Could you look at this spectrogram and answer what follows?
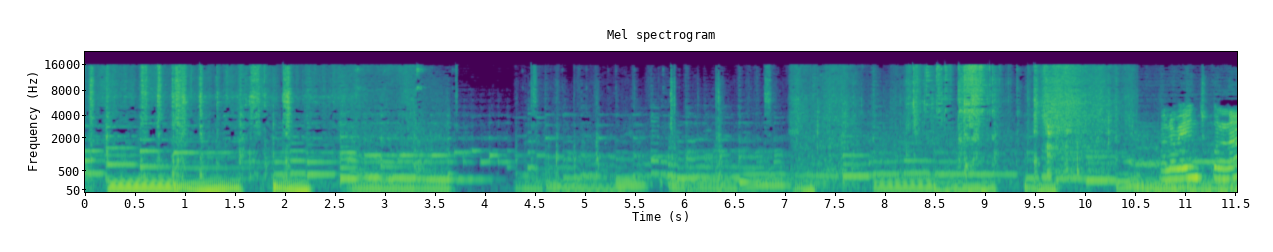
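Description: Coriander seeds, cumin, white sesame and dried red chillies dry roasting in a pan over a low flame, with steady stirring scrapes and soft crackle running the whole time beneath loud, continuous background music.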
